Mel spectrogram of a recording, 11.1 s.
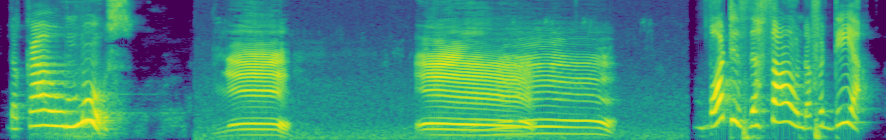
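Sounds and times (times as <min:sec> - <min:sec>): cow mooing: 0:02.6 - 0:03.7, 0:05.2 - 0:07.8.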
